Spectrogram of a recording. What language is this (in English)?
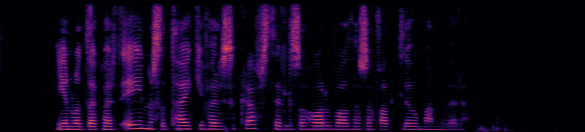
Icelandic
